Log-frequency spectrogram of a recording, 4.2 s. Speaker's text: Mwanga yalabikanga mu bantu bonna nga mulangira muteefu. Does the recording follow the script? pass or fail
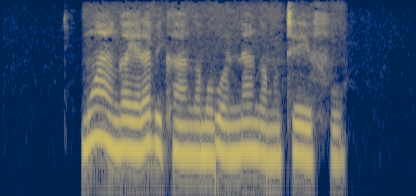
fail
